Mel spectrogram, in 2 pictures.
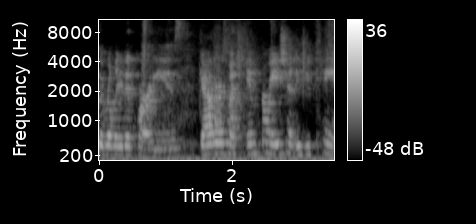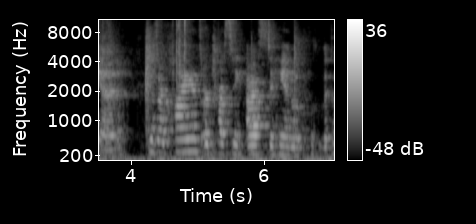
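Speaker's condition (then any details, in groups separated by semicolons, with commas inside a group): No condition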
